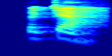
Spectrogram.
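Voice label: "pecah", Malay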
